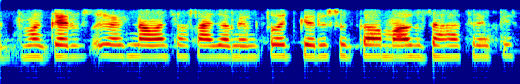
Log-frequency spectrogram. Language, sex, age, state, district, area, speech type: Kashmiri, female, 45-60, Jammu and Kashmir, Ganderbal, rural, conversation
